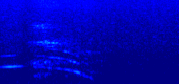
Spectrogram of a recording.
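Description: Near silence with two very faint drawn-out animal calls, each rising then falling in pitch, the second ending about a second in; they have the shape of a cat's meows.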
